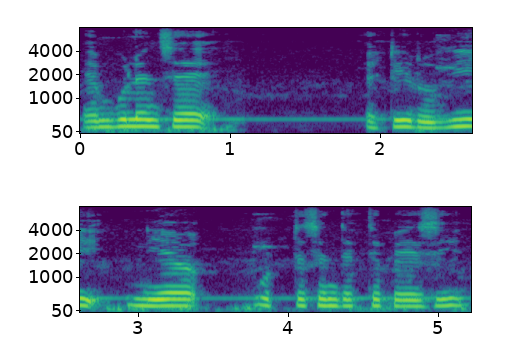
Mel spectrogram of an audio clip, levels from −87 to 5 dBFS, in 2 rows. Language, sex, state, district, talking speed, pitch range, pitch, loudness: Bengali, male, Assam, Hailakandi, 80 wpm, 180-200 Hz, 185 Hz, -14 LUFS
